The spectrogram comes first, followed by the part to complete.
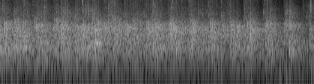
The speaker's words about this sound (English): So go ahead and clap on that.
